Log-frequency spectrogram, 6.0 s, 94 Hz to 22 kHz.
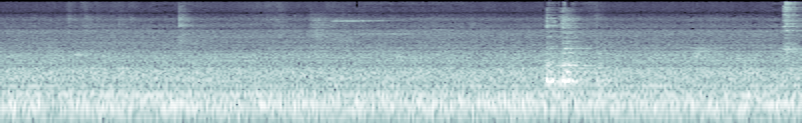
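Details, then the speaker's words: Zamdon 1 kW inverter, whose large fan has just come on: a steady, airy whoosh and constant hum with no rattle or ticking, showing the cooling fan running normally, just loud. "Yan, ganyan kaingay mga lods. Kasi malaki yung fan niya. Pag mag-activate yung yung fan ng Zamdon."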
